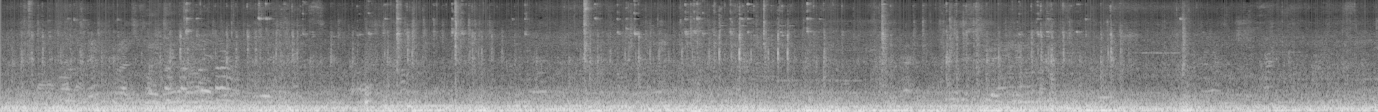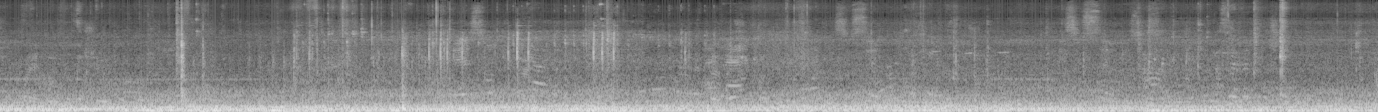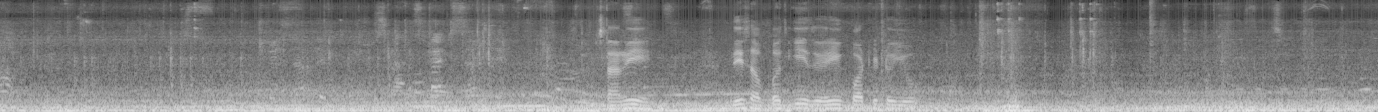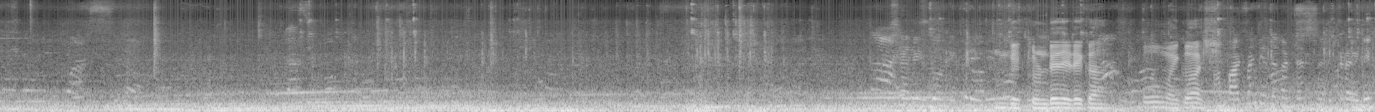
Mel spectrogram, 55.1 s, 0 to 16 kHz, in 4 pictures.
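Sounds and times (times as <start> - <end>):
vehicle engine and road rumble: 0.0 - 55.0
light clicks and rattles: 0.1 - 13.5, 14.8 - 55.0.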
